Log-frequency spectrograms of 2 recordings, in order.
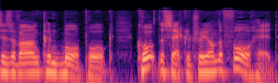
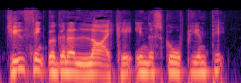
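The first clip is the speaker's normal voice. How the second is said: ordinary delivery, nothing marked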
